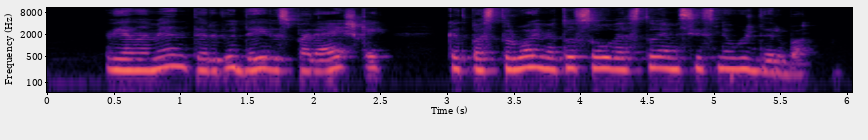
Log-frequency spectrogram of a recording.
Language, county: Lithuanian, Marijampolė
